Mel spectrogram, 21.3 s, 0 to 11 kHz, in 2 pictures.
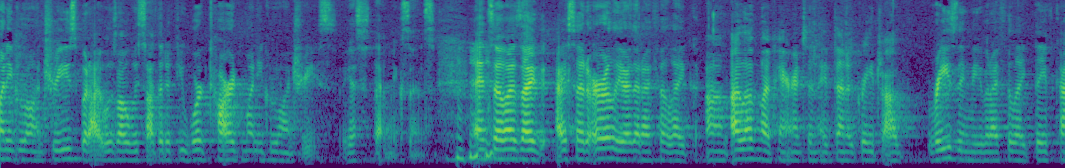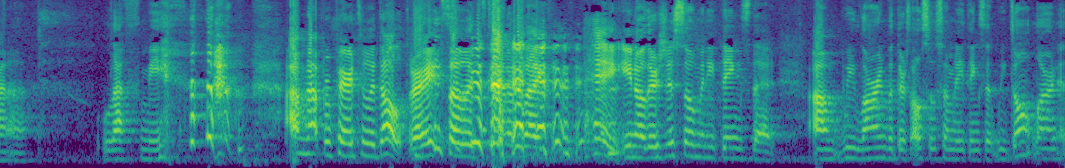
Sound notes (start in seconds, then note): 12.1 laughs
